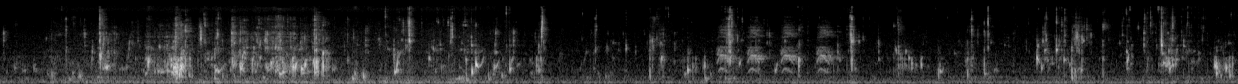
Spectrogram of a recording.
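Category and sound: nature, trickling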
